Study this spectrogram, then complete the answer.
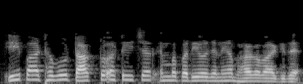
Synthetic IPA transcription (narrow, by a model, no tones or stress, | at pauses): iːpaːʈʰɐʋuʈaːk̚ʈoɐʈiːt͡ʃɐɾembɐpɐɾijoːd͡ʒɐnɛjɐbʱaːɡɐʋaːɡid̪e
